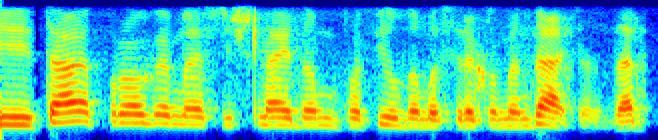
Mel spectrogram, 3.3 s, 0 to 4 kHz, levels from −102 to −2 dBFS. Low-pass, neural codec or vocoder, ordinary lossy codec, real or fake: 3.6 kHz; none; AAC, 24 kbps; real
